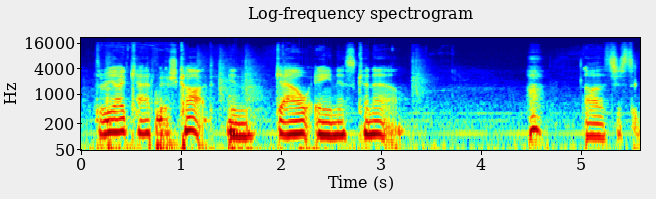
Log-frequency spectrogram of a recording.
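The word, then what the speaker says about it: Gowanus: I think it's just pronounced Gow Anus, but Gow Anus is way cooler.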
